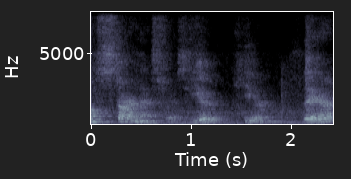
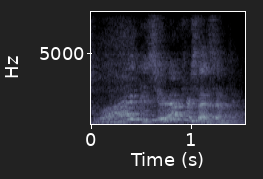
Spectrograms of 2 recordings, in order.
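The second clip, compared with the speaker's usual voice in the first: ordinary talk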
